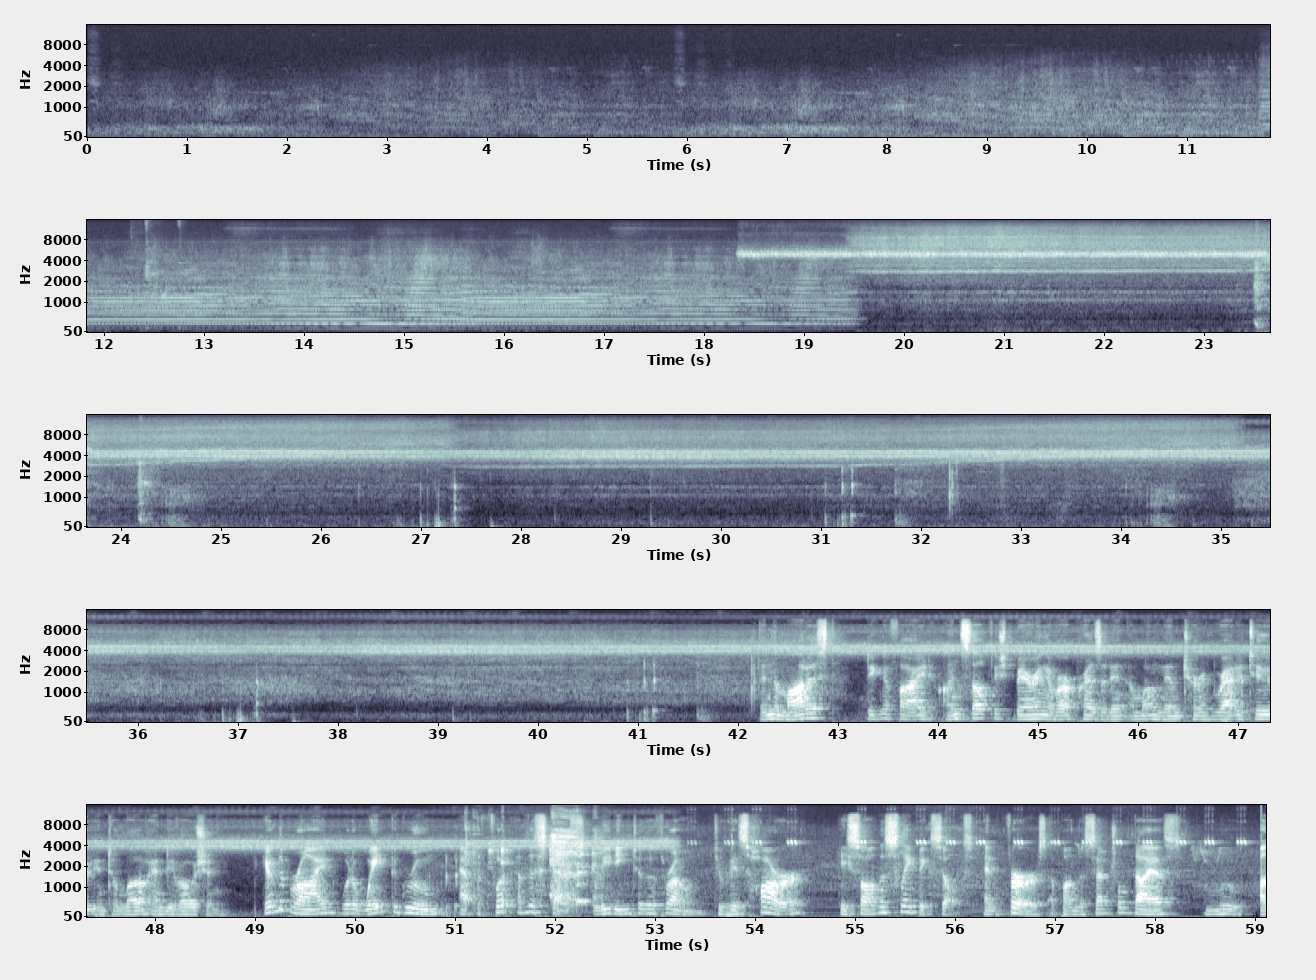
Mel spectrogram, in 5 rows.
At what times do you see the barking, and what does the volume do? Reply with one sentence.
The barking can't be heard in this clip.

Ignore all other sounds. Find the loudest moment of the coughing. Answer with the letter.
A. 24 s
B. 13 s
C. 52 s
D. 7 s
C.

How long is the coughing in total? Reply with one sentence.
You can hear the coughing for 3 seconds altogether.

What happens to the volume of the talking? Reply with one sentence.
The loudness of the talking stays about the same.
